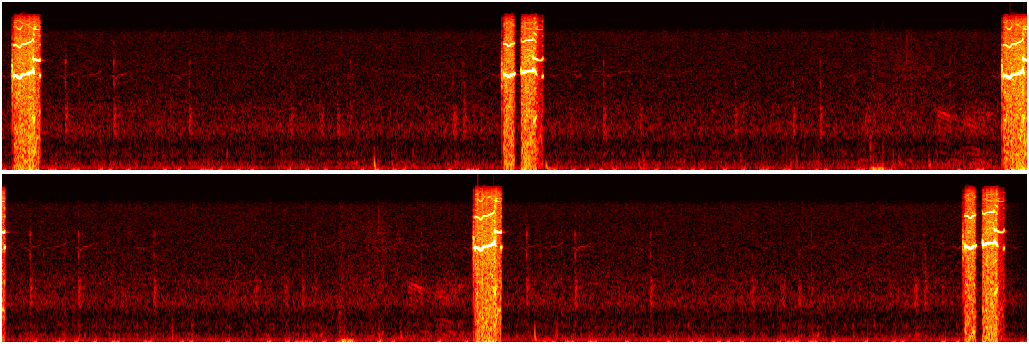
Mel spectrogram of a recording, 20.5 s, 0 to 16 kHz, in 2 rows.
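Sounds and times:
American golden plover calling: 0.0 - 0.4, 5.0 - 5.5, 9.2 - 10.4, 14.2 - 15.3, 19.9 - 20.3.

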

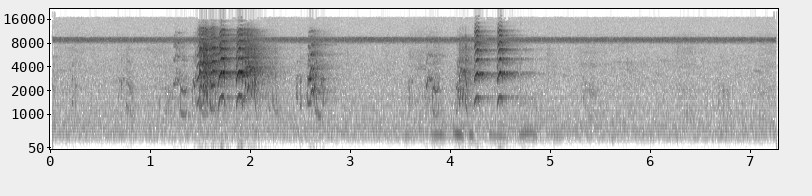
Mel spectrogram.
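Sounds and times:
painted parakeet: 0.2 - 2.9, 3.6 - 5.6.

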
